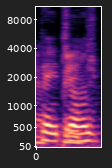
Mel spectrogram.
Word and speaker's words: Patreon: Am I saying it right? – Yeah, Patreon. – Patreon. Yeah.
